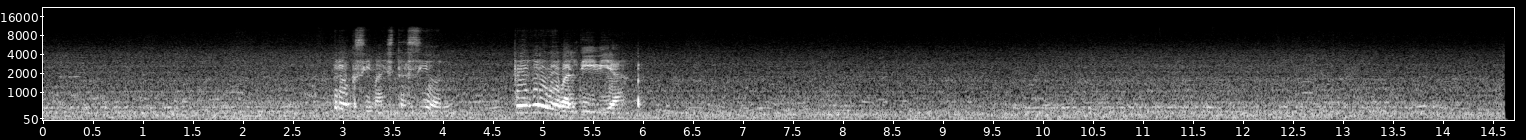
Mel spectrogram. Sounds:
Vehicle, Rail transport, Subway

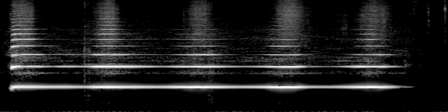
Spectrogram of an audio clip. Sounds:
Musical instrument, Music, woodwind instrument

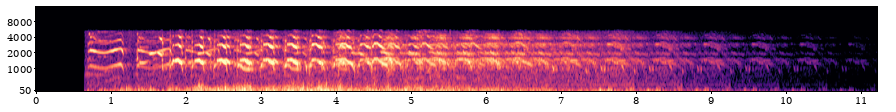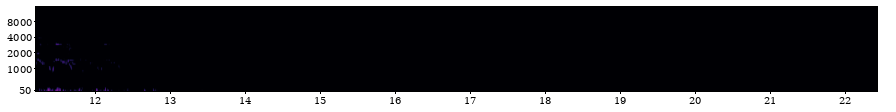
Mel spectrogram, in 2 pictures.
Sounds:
seagull, Animal, Bird, Wild animals

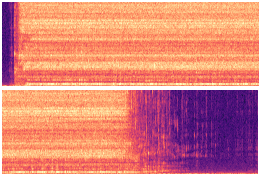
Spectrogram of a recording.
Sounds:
Domestic sounds, Sink (filling or washing)

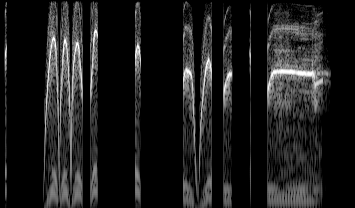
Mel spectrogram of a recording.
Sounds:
Scratching (performance technique), Musical instrument, Music

